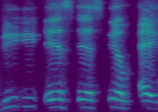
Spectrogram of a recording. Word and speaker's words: Bessemer: I said it Bessma. So I said, take me back to Bessemer, like mom at the end.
